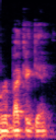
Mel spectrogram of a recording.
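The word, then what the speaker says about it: Rebecca Guay: to anson maddox mark tadine uh kaia folio rebecca gay like just incredible artists i did look that up by the way that's how you pronounce her name rebecca gay um it looks like gray but uh she's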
